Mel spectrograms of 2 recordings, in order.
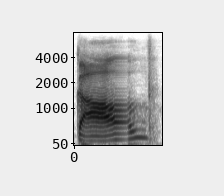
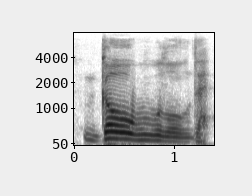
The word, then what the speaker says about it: gold: try that last word instead of G it's gold gold gold okay very good so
